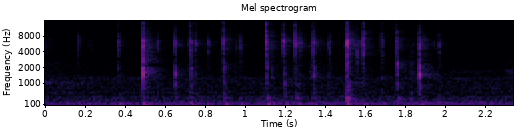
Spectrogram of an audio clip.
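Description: Rapid typing on a computer keyboard, a steady run of close, crisp key clicks with a few harder strikes, quiet and alone.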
